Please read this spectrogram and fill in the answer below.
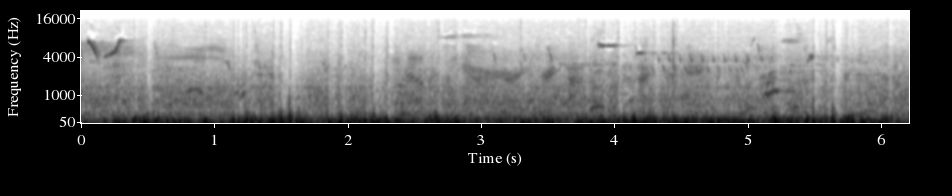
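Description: Wind rumbling on the microphone is the loudest sound. Over it come faint, high, short peeping calls from Canada goose goslings, and a brief trill from another bird about four seconds in.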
